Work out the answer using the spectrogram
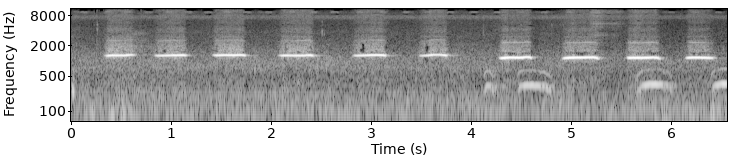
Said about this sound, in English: And one of the staff told me early on that if you can whistle at a certain pitch, you can have a conversation with him. He will answer. But I don't always get the pitch right. But let me try.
